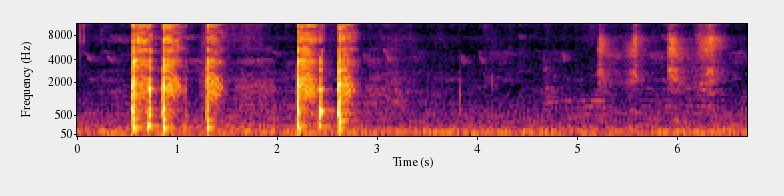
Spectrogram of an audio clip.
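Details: Two bursts of a person's loud coughing, after which the pet long-tailed shrike replies with a few soft, high chirps near the end.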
